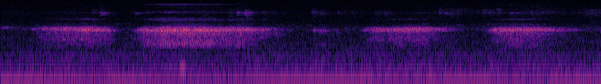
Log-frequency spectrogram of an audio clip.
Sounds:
Breathing, Respiratory sounds

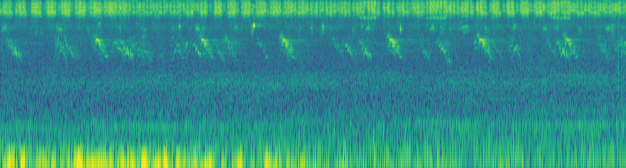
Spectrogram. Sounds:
Cricket, Bird, Insect, Wild animals, Animal

